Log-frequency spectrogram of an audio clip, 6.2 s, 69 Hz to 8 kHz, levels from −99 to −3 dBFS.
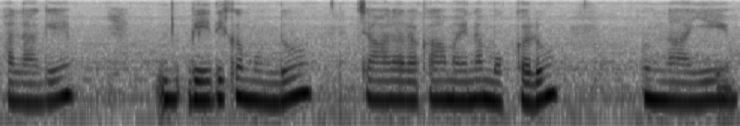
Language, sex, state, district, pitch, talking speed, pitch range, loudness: Telugu, female, Telangana, Komaram Bheem, 190 Hz, 70 wpm, 180-195 Hz, -15 LUFS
